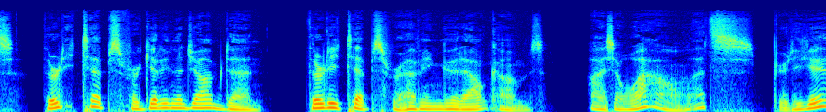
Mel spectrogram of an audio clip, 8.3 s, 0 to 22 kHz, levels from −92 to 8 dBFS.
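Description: Nothing in this speech recording stands out as a technical fault, so there's really nothing to flag here.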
